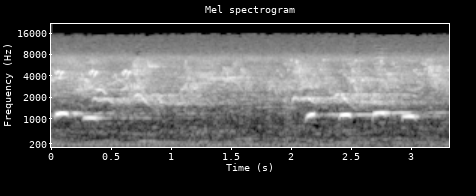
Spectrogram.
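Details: Indian cuckoo's far-carrying song of four hooting notes: one clear whistled hoot at the start, then a full four-note phrase, the last note dropping lower, over a background of other birds' chatter.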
